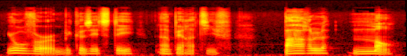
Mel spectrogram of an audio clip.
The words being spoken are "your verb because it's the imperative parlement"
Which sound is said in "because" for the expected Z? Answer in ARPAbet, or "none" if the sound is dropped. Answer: Z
